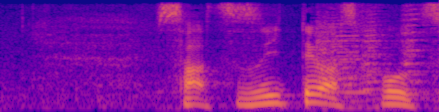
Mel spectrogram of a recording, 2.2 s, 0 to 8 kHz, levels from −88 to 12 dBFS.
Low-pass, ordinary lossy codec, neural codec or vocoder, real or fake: 7.2 kHz; none; none; real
